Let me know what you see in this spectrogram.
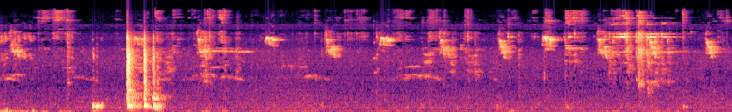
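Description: Small birds chirping in short, repeated calls. About two seconds in comes a loud clank, and a short clatter follows near the end.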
